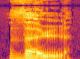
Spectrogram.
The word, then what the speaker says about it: veulent: And the last one, here EU, and then ENT, classic ending, but then you don't pronounce it, so you get veulent.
